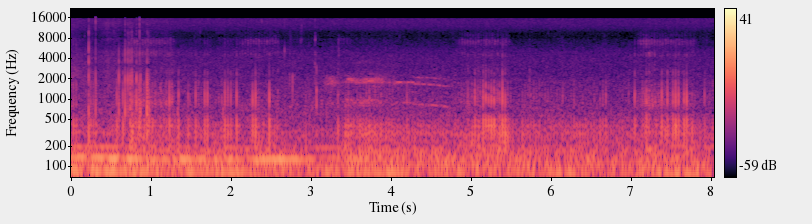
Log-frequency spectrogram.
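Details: Pequeña, a female house cat almost a year old, purring very loudly in a strong low rumble of fast regular pulses, with occasional clicks, rustles and a faint distant bird-like chirp.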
